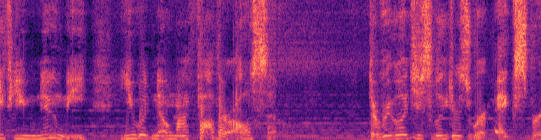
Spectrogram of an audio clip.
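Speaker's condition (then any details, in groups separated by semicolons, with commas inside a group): No condition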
